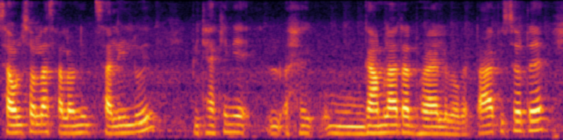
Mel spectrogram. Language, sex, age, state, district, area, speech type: Assamese, female, 60+, Assam, Lakhimpur, rural, spontaneous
